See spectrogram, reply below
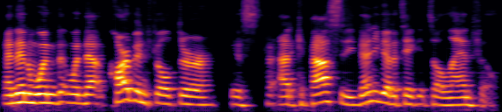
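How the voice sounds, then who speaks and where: Middle-aged man, from the Philippines, fairly high voice, explanatory, lots of restarts. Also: brisk, sharp tone. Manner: explanatory, filler-heavy with frequent restarts. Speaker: guest, company founder. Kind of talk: conversational interview.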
